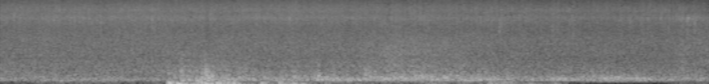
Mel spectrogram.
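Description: Heavy rain pours steadily during a thunderstorm over Rio Grande do Sul, a loud dense hiss, with deep thunder rumbling in around the middle and rolling on under the downpour.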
